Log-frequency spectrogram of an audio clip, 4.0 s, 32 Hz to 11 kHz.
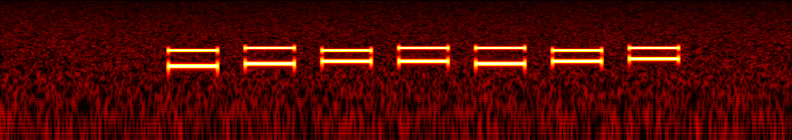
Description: DTMF, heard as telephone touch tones, dialled by machine, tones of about 250 ms. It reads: 268968#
